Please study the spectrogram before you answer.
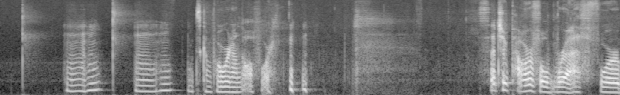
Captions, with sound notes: Mhmmm, (snaps) mhmmm. Let's come forward on the all fours. (chuckles) Such a powerful breath for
